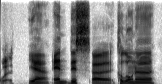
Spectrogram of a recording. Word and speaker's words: Kelowna: yeah and this uh Kelowna is how you pronounce it Kelowna research facility so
